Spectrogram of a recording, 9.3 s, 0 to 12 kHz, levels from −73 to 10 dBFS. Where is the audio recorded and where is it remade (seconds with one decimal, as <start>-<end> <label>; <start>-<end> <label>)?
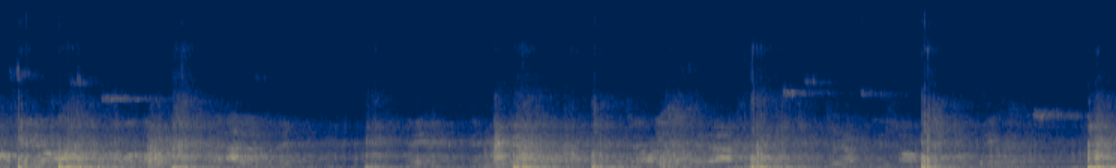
0.0-4.7 remade; 4.7-9.3 recorded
